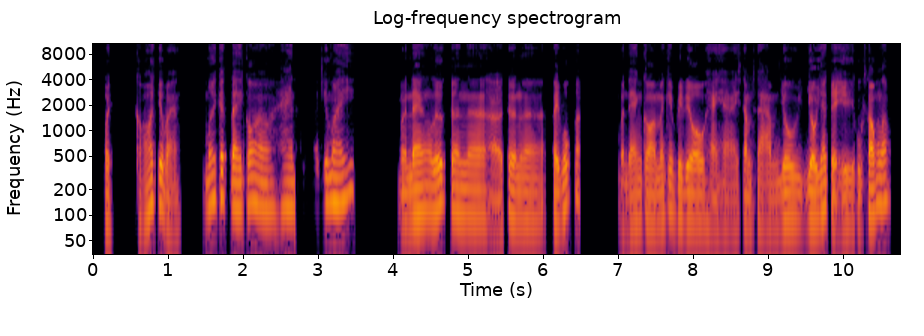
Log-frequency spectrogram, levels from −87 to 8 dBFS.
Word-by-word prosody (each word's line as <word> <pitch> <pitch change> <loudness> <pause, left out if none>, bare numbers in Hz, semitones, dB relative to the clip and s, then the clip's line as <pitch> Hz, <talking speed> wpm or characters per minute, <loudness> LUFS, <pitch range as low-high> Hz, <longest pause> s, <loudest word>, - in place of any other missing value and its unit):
Ôi! - - -2 0.3
Có 105 +10 -1
chứ 135 - +5
bạn, 75 -4 -4 0.4
mới 140 +5 +1
cách 165 0 +3
đây 120 -1 +4
có, 140 +3 +1
ơ, 120 -2 +1
2 120 +2 -6
năm 125 0 -7
chứ 140 - +1
mấy, 145 +6 +2 0.6
mình 90 0 -1
đang 105 +3 +4
lướt 120 +5 +5
trên, 105 -2 +1
ơ, 100 -1 +1
ở 75 -7 -3
trên, 95 -2 +2
ơ, 90 0 -3
Facebook - - +3
á, - - -3 0.5
mình 80 - -7
đang 90 +2 -2
coi 90 -1 +1
mấy 95 +2 -2
cái 115 +1 -2
video 95 -3 +3
hài 80 -3 -6
hài, 75 -1 -8
xàm 85 -2 -2
xàm, 80 -1 -5
vô 95 0 +3
vô 95 -1 +6
giá 115 +5 +3
trị 85 +2 0
cuộc 85 -1 -5
sống 105 +7 +5
lắm. 140 +2 +2
100 Hz, 225 wpm, -24 LUFS, 90-120 Hz, 0.6 s, vô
